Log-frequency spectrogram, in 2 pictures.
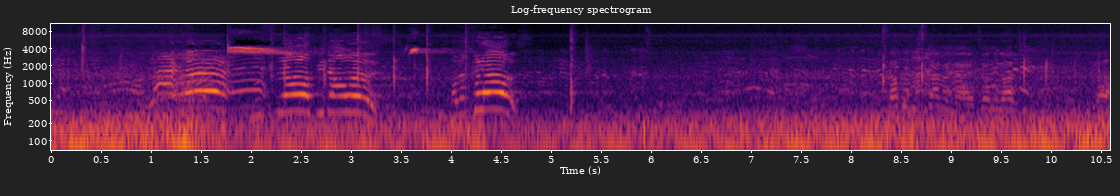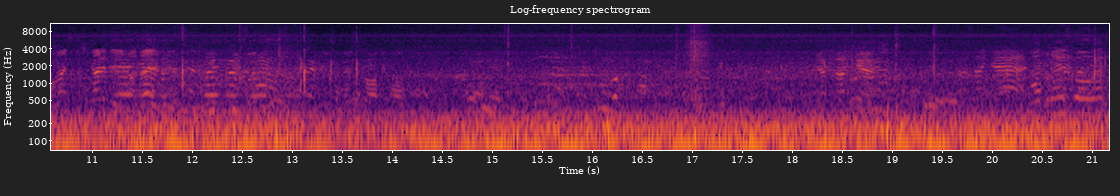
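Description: Young men shout across an open playing field at a distance.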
